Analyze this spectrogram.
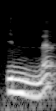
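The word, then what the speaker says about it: إِنَّا: ya inna ilaihi roji'un Inna pakai tauhid bacanya pendek bukan ini tapi Inna Inna Ila robbika Roja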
